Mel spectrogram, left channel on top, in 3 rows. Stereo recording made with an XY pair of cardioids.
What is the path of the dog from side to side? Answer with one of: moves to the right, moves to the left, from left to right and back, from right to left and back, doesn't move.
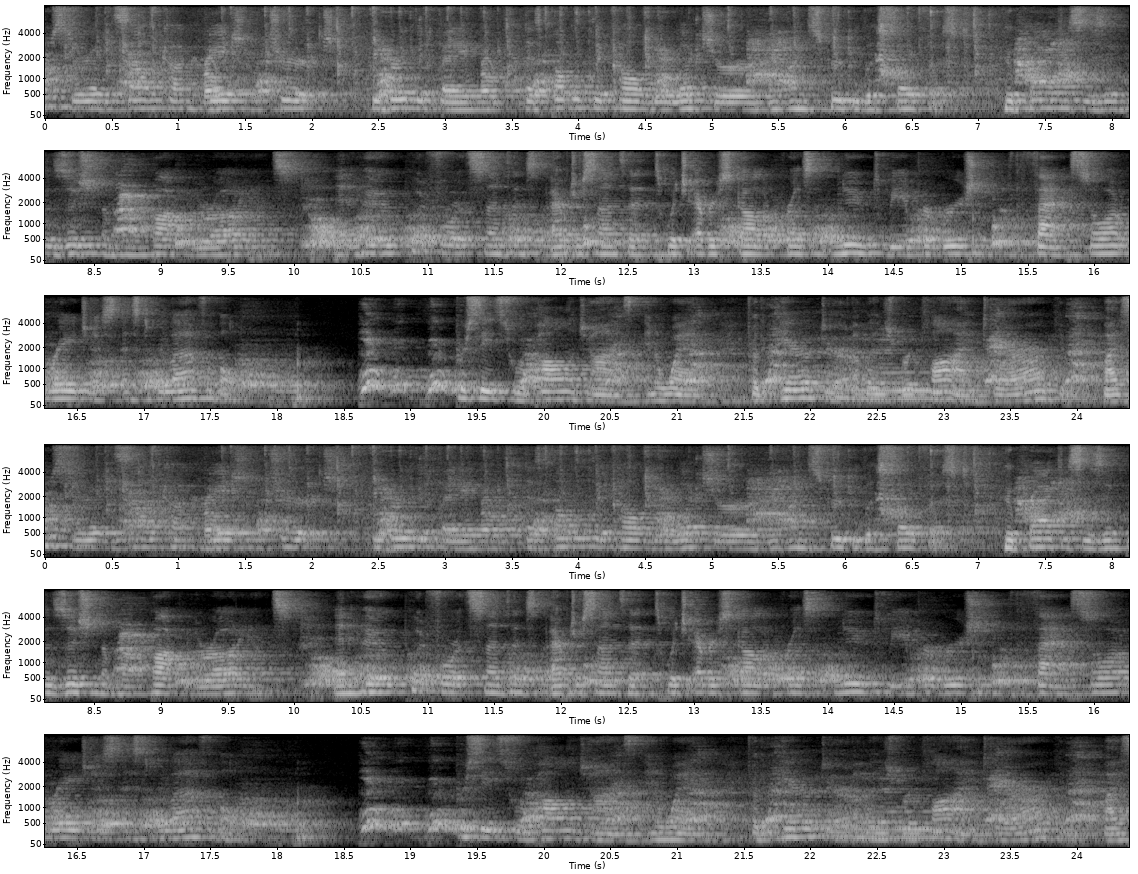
doesn't move.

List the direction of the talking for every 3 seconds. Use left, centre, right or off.
left, left, right, right, left, left, left, left.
